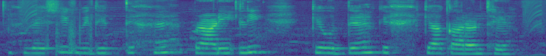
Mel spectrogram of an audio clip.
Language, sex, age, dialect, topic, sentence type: Hindi, female, 18-24, Kanauji Braj Bhasha, banking, statement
